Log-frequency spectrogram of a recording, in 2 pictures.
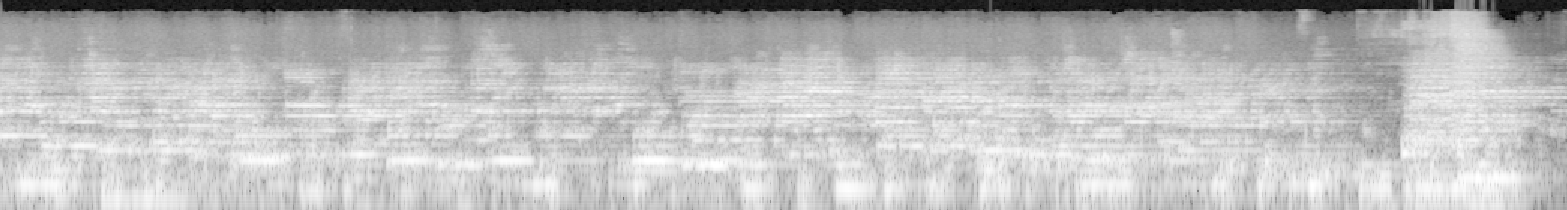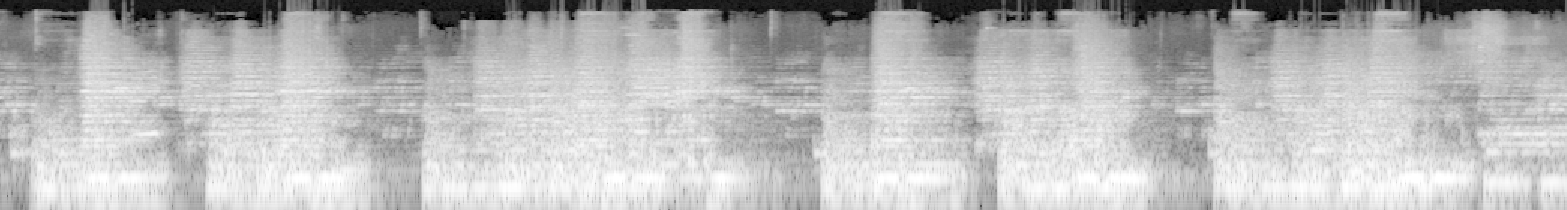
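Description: Symphony orchestra playing film music live: a flowing melodic passage, then from about halfway a run of loud, accented chords with short breaks between them.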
